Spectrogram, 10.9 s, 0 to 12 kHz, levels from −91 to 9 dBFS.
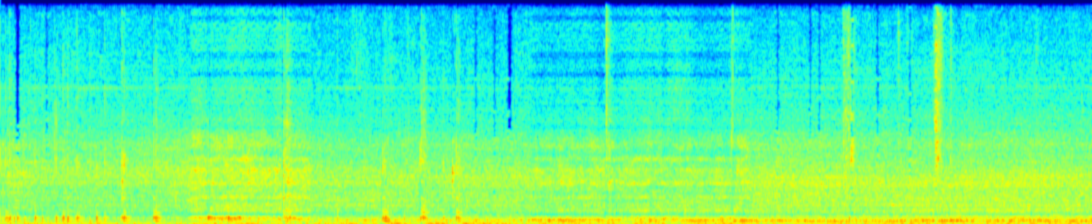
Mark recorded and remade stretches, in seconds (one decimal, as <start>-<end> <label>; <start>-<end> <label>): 0.0-1.9 recorded; 1.9-3.1 remade; 3.1-5.3 recorded; 5.3-7.5 remade; 7.5-10.9 recorded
